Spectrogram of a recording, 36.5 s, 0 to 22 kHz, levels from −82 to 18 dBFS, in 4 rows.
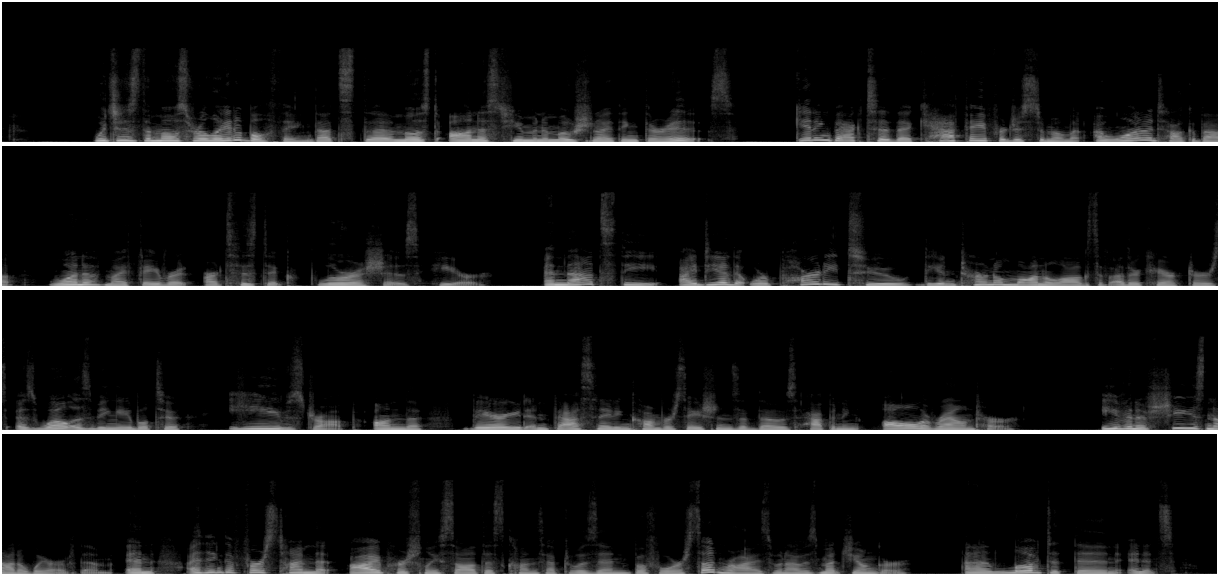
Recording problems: muffled; slightly; fading above 3 kHz

